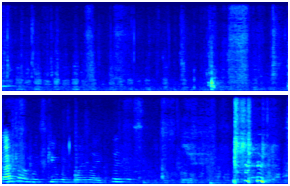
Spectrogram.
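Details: An old pet Rottweiler pants indoors, frustrated at a laser pointer dot. Quick, breathy, noisy bursts come in a steady run, with a child's voice and other talk in the small room.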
